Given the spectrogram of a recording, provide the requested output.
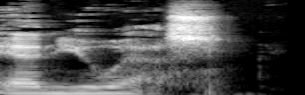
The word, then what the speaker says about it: Longinus: But one of the persons that I want to mention to you, his name was Longinus, and I'm not sure I'm even pronouncing it right, Longinus. It's Longinus.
